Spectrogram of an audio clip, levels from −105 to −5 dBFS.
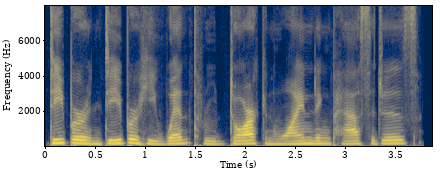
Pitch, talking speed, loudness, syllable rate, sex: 165 Hz, 155 wpm, -19 LUFS, 4.1 syllables/s, female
